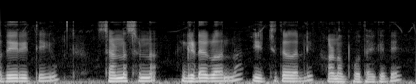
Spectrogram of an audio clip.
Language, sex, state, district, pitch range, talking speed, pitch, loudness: Kannada, male, Karnataka, Koppal, 120-155 Hz, 115 wpm, 145 Hz, -17 LUFS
